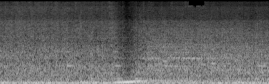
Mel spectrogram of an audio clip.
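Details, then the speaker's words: 2014 Ford F150 salvage auction truck with one wheel torn off starts right up and settles into a steady, smooth idle with no knocks or misses; engine runs fine despite the crash damage. "Started right up. Oh, it started up, son! That's good news. Sounds good."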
